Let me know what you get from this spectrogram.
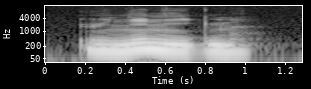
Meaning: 1. enigma, puzzle (anything difficult to understand or make sense of) 2. riddle
- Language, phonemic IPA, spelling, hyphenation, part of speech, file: French, /e.niɡm/, énigme, é‧nigme, noun, Fr-énigme.ogg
